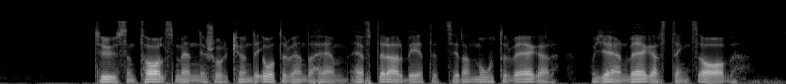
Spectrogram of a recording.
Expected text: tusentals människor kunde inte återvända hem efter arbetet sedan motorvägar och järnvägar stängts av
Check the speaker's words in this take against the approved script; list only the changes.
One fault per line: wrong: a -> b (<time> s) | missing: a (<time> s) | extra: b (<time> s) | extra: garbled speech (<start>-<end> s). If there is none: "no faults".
missing: inte (2.6 s)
